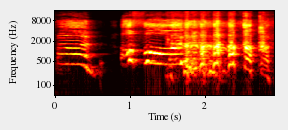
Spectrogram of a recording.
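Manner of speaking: put-on very high, stretched drunk wail; drunken wail. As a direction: wail to the girlfriend, laughing. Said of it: "Ellen can just hear me in the background going".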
